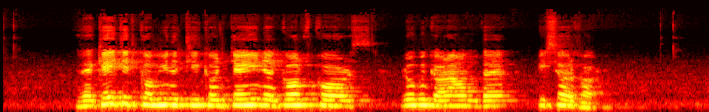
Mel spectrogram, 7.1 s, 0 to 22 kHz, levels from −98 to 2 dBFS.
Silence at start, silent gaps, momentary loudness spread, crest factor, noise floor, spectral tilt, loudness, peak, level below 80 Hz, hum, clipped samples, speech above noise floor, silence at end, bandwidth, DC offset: 0.75 s; none; 12 LU; 16 dB; -57 dBFS; -7.5 dB/octave; -18 LUFS; -4 dBFS; -58 dBFS; none; under 0.1%; 40 dB; 1 s; 9.6 kHz; under 0.1%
